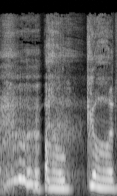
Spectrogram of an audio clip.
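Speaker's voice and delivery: high, loud, mortified, embarrassed outburst. Retelling a group's reaction on realizing their rudeness: retelling embarrassed reaction. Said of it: "really embarrassed".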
